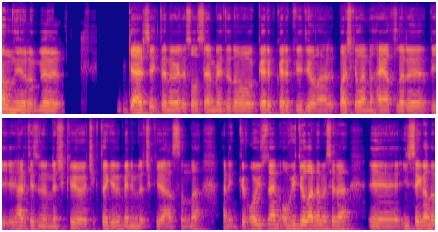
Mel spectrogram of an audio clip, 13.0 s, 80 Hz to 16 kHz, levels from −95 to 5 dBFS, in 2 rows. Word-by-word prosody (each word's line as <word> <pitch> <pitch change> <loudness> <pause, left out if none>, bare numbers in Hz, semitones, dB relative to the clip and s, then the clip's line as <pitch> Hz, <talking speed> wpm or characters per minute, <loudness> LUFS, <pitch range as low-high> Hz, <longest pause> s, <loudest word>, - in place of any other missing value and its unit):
Anlıyorum, 120 -5 -1
evet. 115 -2 +1 0.9
Gerçekten - - +5
öyle. 115 -2 +1
Sosyal 110 - +1
medyada 115 0 -3
o 115 -1 -4
garip 125 +1 +2
garip 115 0 +1
videolar, 110 -2 -3
başkalarının 115 -1 0
hayatları 115 +1 +1
bir 120 0 -3
herkesin 120 -1 -3
önüne 115 0 -3
çıkıyor, 110 -1 -1
çıktığı 120 +2 0
gibi 120 +2 -3
benim 120 -1 -1
de 110 - -5
çıkıyor 105 -1 -2
aslında. 105 +1 -3 0.3
Hani, 105 -1 -8
gö - - -3
o - - -2
yüzden 140 +1 +2
o 125 - -8
videolarda 135 0 +3
mesela, 130 0 -2 0.3
eee, 110 -1 -1
Instagram'da 125 +2 +3
115 Hz, 145 wpm, -24 LUFS, 110-125 Hz, 0.9 s, Gerçekten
